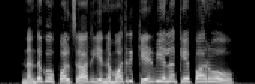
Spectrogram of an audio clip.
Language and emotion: Tamil, fearful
